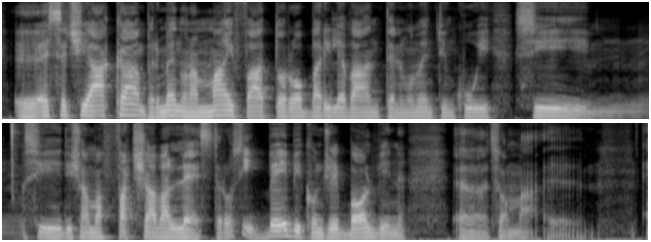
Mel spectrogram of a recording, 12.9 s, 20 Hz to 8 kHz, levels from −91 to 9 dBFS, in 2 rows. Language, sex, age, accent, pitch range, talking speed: Italian, male, 20-39, native, 100-115 Hz, 125 wpm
